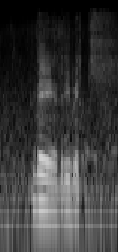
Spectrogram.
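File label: "bedih geiik", Teotitlán del Valle Zapotec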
